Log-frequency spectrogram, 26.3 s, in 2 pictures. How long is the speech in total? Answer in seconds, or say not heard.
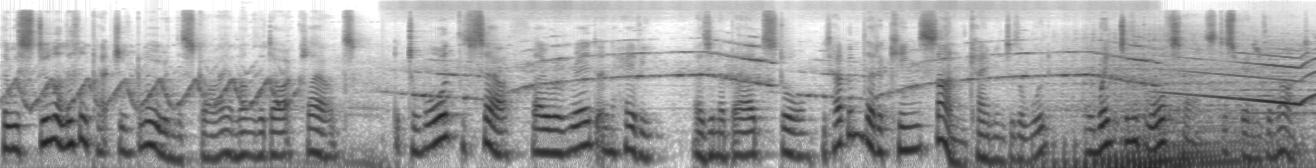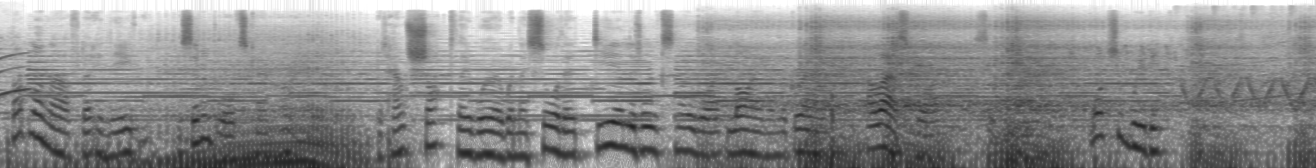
24 s.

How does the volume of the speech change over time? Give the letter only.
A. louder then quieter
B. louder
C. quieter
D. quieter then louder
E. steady
E.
